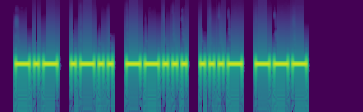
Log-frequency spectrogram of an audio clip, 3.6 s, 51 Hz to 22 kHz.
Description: Morse code, heard as a keyed tone, about 25 wpm, 700 Hz. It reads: KL7VO
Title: Speed Racing - USA 2x2 Call Signs 22wpm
